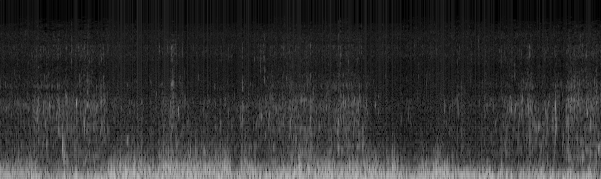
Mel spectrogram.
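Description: Steady low rumble of wind buffeting the microphone on a kayak out on open water, with small water sounds against the hull.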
